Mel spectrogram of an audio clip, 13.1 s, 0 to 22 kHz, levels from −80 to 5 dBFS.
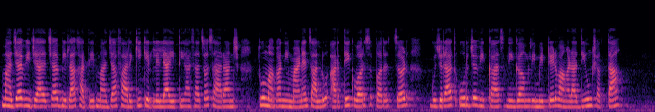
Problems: constant background noise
